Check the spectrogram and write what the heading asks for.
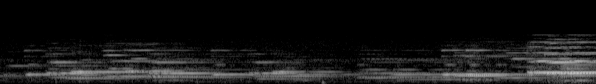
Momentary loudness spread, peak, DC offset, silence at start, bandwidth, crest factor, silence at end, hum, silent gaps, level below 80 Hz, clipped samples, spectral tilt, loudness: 19 LU; -12 dBFS; under 0.1%; 0 s; 9.6 kHz; 18 dB; 0 s; none; none; -70 dBFS; under 0.1%; -5.5 dB/octave; -31 LUFS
